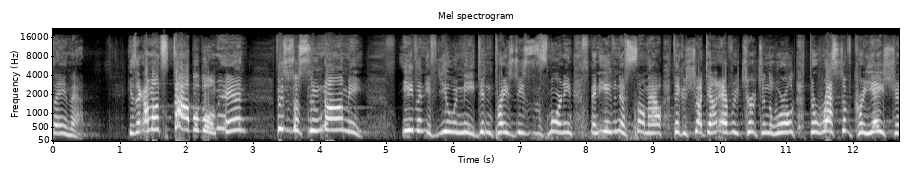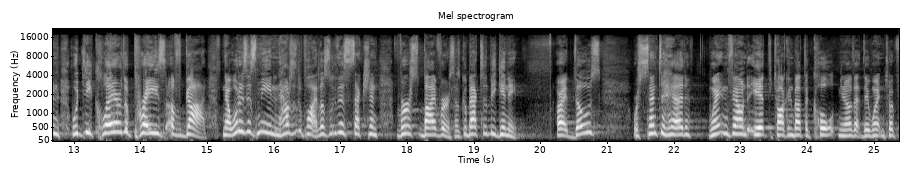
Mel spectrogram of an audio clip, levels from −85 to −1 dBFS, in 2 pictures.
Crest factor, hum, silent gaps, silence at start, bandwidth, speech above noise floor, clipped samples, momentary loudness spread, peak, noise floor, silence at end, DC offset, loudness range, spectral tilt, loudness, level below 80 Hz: 14 dB; none; none; 0 s; 18.5 kHz; 36 dB; under 0.1%; 9 LU; 0 dBFS; -49 dBFS; 0 s; under 0.1%; 5 LU; -3 dB/octave; -13 LUFS; -56 dBFS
